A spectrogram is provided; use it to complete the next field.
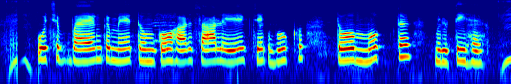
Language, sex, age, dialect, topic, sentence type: Hindi, female, 25-30, Kanauji Braj Bhasha, banking, statement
